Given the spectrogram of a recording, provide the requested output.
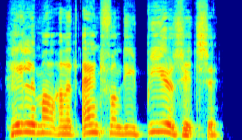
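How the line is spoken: Calling out. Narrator (Dutch): riep Karel

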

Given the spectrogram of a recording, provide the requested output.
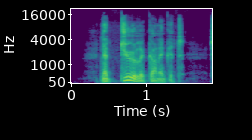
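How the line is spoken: Stern self-talk. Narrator (Dutch): zei streng tegen zichzelf

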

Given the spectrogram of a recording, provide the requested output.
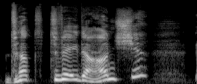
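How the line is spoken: Exclaiming. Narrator (Dutch): riep Carmen uit

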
